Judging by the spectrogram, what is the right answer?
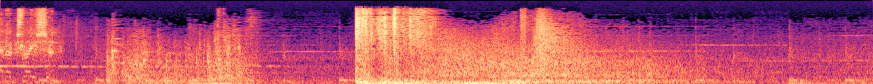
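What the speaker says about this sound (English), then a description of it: "Bring all my guns to bear now." Warship guns fire in the video game World of Warships Legends, a heavy booming salvo erupting partway through with rolling rumble after, preceded by lighter shots, while a player talks over the battle.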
